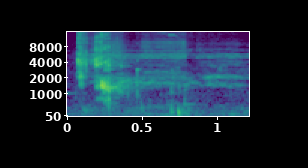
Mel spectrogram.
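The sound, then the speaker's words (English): Chewing on sticky, firm black licorice candy: a couple of wet, crunchy bites at the start that fade into softer mouth noises and a low thump. “You hear me chewing?”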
